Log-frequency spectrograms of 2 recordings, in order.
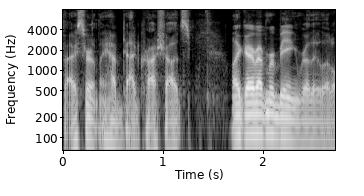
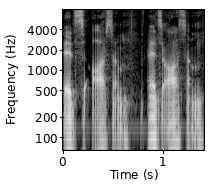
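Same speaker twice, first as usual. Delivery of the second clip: usual speaking voice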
